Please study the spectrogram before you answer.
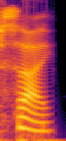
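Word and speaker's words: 呬: shh with a deep sigh, which is associated with the liver. He, pronounced like her with a yawn, which is associated with the heart. Si, pronounced like sir with a slow exhale, which is associated with the lungs.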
